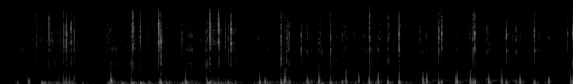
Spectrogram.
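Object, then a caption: Plastic game controller. Thumbs press the face buttons and joysticks of a hollow, wired black plastic PS2 controller held in both hands. The result is a quick, irregular run of crisp, bright plastic clicks and taps with a light low thump under each. Every click is short and dry with almost no ring.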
